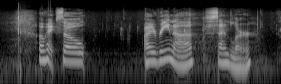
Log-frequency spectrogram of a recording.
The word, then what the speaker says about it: Irena: So, today we're going to talk about Arena Sendler.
